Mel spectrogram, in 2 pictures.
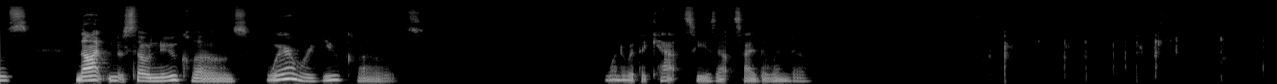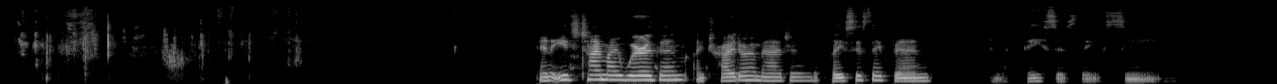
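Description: A woman reads aloud calmly and close by.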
